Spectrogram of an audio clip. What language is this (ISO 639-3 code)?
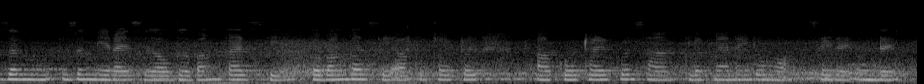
brx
